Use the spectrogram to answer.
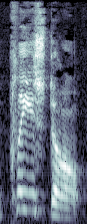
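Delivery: ordinary talk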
